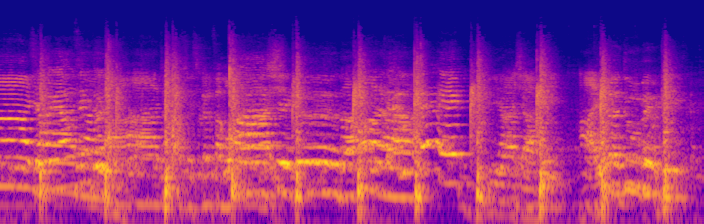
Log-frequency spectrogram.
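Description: A group of young men sing loudly together.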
